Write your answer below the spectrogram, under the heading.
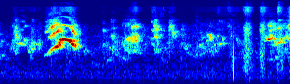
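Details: Budgerigars in a garden aviary chatter with a steady stream of high warbled chirps, one louder rising-and-falling squeak near the start, and a sharp click partway through.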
